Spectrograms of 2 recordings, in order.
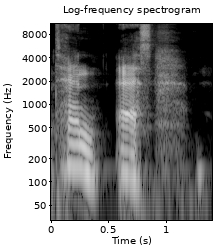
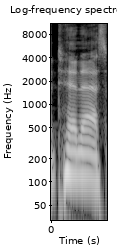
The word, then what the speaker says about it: XS: the max that's the 10s I never know which ones the correct way to say it but anyway I think it's actually 10 I think it's it's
